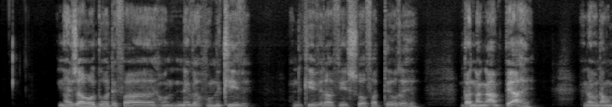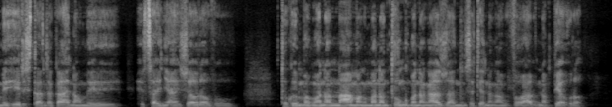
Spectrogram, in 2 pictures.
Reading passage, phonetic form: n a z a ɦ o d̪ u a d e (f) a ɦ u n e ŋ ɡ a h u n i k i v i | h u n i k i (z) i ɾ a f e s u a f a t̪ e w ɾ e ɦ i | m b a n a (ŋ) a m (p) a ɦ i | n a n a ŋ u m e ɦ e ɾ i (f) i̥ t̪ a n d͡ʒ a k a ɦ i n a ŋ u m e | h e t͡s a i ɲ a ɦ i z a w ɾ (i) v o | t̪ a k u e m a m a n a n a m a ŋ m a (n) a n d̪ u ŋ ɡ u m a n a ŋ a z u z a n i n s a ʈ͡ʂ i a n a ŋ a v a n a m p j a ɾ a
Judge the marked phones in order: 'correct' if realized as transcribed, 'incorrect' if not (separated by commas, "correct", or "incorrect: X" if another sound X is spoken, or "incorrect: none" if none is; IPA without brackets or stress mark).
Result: correct, incorrect: v, correct, correct, incorrect: s, incorrect: a, correct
